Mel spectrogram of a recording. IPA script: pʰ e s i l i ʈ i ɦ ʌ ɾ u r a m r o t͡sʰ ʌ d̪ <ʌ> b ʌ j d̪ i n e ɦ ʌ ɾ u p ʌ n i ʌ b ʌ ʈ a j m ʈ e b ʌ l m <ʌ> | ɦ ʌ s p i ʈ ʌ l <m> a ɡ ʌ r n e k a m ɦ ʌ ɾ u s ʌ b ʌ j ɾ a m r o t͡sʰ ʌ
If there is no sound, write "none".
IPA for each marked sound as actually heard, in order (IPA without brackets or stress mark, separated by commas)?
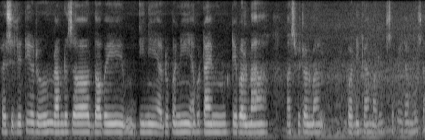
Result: ʌ, a, m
